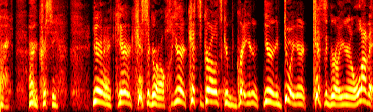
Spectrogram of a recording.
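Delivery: fast, full-blown panicked speech. Retelling a pep talk to herself in a bathroom: imitating own panicked self-talk. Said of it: "full-blown, like, panic mode".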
